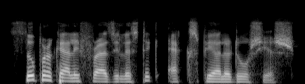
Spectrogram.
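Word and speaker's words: supercalifragilisticexpialidocious: Yes, super कैलिफ्रैजिलिस्टिक एक्सपियालिडोसिस।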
